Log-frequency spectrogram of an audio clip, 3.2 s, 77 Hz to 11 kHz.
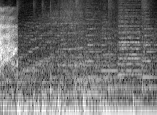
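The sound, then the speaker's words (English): A college basketball arena's final buzzer sounds, ending Gonzaga's 92-69 win over visiting BYU. It is a loud, sustained electronic tone that holds for a few seconds over the steady roar of a cheering crowd. “There is the buzzer, and that will do it.”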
